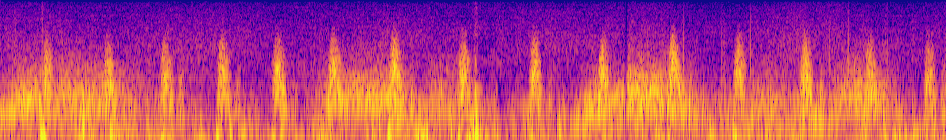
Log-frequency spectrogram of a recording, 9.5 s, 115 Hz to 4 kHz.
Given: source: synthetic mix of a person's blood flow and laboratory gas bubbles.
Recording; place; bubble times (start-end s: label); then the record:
Doppler ultrasound of blood flow; subclavian vein
no bubbles
From the record:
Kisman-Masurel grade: 000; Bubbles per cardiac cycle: 0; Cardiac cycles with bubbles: 0%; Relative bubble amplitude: no bubbles discernible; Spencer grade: 0 (complete lack of bubble signals)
